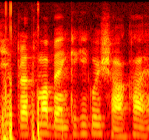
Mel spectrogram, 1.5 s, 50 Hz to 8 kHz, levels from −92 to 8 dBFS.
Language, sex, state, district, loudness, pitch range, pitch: Hindi, male, Uttar Pradesh, Jyotiba Phule Nagar, -17 LUFS, 120-145 Hz, 130 Hz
